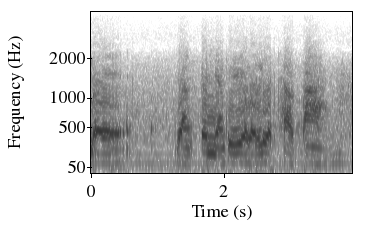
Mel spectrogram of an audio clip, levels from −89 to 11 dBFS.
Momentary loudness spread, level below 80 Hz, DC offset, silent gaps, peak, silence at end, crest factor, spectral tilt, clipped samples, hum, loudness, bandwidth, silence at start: 17 LU; -42 dBFS; under 0.1%; none; -6 dBFS; 0 s; 12 dB; -13.5 dB/octave; under 0.1%; none; -18 LUFS; 3 kHz; 0 s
